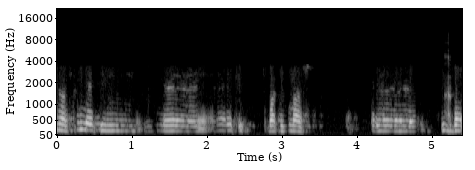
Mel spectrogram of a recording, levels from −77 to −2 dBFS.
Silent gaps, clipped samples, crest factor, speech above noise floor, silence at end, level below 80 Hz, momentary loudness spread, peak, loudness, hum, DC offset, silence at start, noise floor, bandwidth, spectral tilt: none; under 0.1%; 20 dB; 25 dB; 0 s; -72 dBFS; 11 LU; -10 dBFS; -30 LUFS; none; under 0.1%; 0 s; -54 dBFS; 7.6 kHz; -9.5 dB/octave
